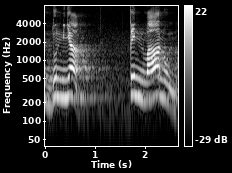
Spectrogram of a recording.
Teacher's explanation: دیکھیے دنیا نون ساکن کے بعد حروف المرون میں سے یا ہے لیکن ایک ہی کلمے میں، اس لیے یہاں پہ ادغام نہیں ہو رہا ہے۔ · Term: اظہار مطلق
